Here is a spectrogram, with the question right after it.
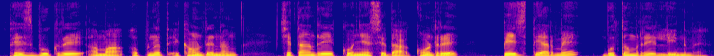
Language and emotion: Santali, neutral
